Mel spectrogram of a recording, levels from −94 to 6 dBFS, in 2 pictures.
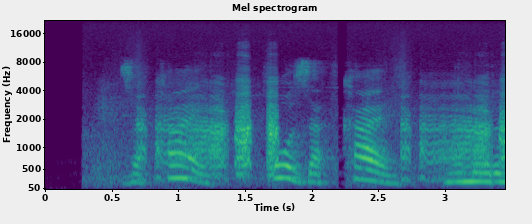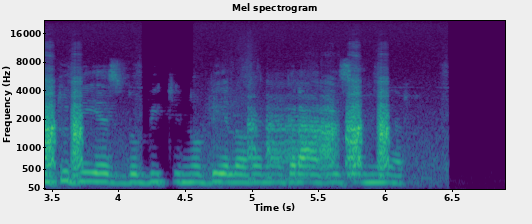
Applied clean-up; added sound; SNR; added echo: none; Chicken, rooster; 0 dB; none.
